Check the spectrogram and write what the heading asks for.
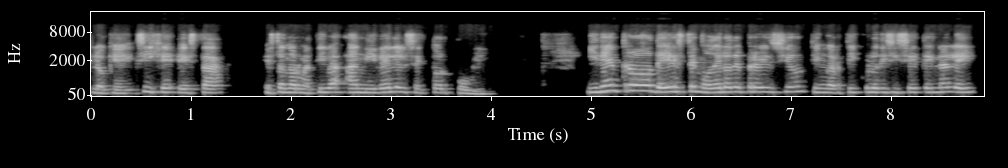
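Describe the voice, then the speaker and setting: A seminar presenter with a high-sitting, slightly mellow voice gives an online lecture, captured with lo-fi sound. He explains things step by step, asking questions and then answering them himself.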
